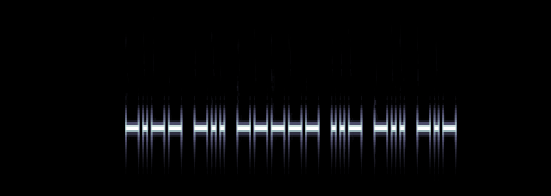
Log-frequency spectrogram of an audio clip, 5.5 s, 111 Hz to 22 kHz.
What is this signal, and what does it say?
Morse code, heard as a keyed tone, about 28 wpm, 700 Hz. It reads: YD0UDK
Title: DXCC-100 Call Signs - 6 Characters - Repeated 3x - 28wpm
